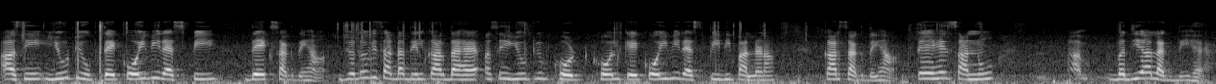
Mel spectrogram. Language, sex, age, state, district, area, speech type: Punjabi, female, 30-45, Punjab, Mohali, rural, spontaneous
